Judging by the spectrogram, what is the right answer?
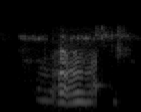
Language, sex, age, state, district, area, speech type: Manipuri, female, 18-30, Manipur, Kangpokpi, urban, conversation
